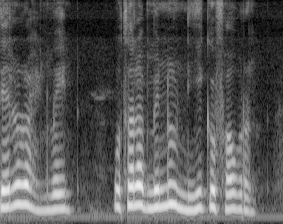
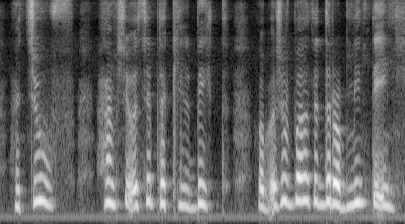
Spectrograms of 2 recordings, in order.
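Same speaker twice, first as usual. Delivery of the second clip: higher, aching, bitter voice of a slapped wife; upset wife in pain; 4 semitones higher than usual. Acted. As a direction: moan over the bruise, then vow to leave. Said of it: "اتضايقت شمس قالت". (زوجة متألمة وغاضبة بصوت أعلى)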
